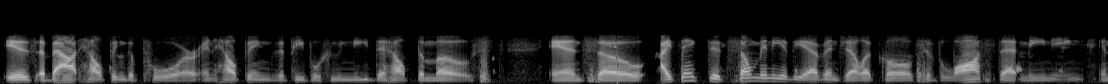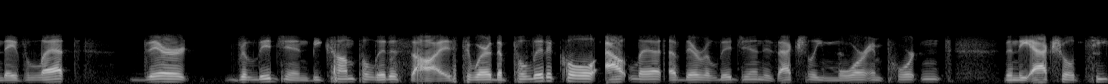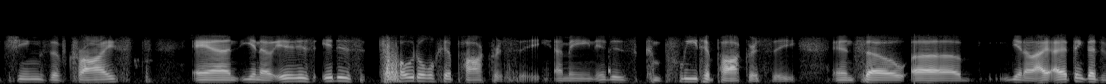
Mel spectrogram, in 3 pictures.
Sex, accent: male, American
